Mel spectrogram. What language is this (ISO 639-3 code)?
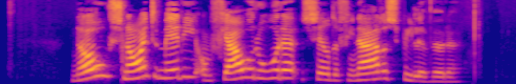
fry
